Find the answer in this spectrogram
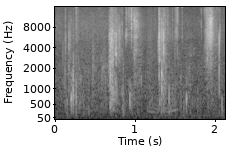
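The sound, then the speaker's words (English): Footsteps walking down stairs outdoors in a cemetery garden, several crisp, slightly irregular steps, fairly clear, with no talk. “we'll go down these stairs and get cut through.”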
